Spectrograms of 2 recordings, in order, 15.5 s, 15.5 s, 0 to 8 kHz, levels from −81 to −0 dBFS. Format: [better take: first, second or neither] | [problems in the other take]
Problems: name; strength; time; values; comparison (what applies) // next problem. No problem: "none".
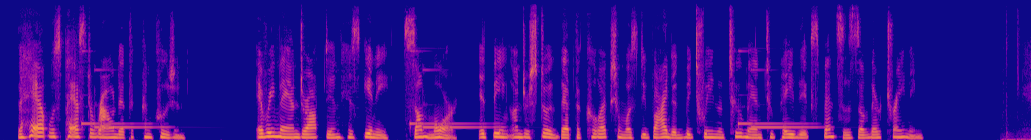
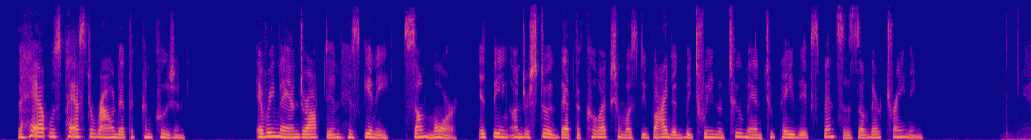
second | noise reduction (classical method spectral subtraction)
